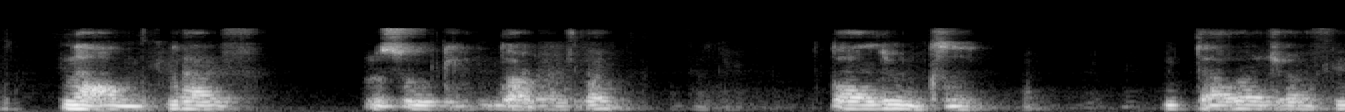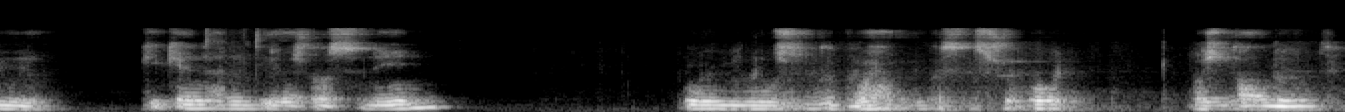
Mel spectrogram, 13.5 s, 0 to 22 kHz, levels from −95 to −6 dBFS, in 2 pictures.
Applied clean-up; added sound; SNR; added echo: neural mask model DeepFilterNet 3.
